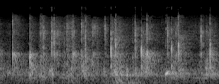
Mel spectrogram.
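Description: Small seated audience clapping: a dense, irregular patter of separate hand claps.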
